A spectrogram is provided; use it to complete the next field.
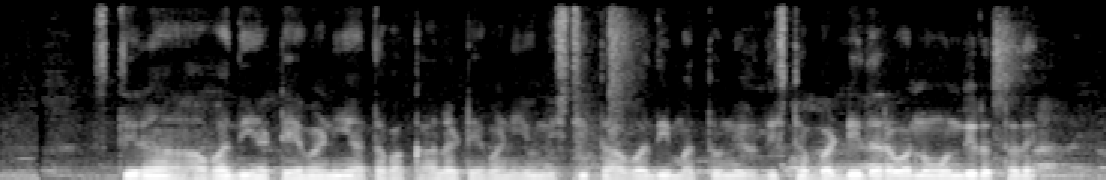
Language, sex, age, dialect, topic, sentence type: Kannada, male, 25-30, Mysore Kannada, banking, statement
